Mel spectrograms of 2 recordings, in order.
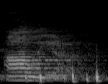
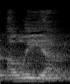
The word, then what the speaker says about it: Alia: Now we're going to go visit Alia. Now, like I said, I don't pronounce people's names right, and for months when we met, I called her Aliyah. But now I know that her name is Alia.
